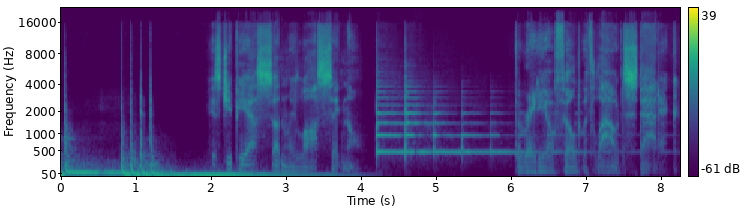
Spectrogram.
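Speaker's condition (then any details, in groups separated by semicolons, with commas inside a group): No condition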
